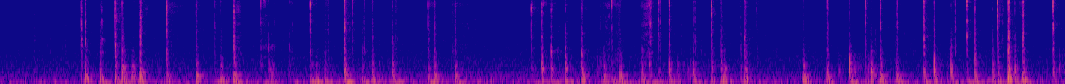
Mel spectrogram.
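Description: Long nail tips type on the backlit keyboard of a MacBook Pro, which has plastic keycaps set in an aluminum body. The keystrokes come out as sharp, bright clicks with a soft low thump. They fall in quick, uneven bursts with short pauses between them.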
